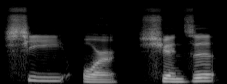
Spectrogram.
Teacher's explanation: The S hachek is similar to the X in the Hanyu pinyin romanization of Mandarin, as in Xi or Xuanzi. It's kind of like an English sh sound, but with your tongue kept flat towards your palate. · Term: palatal fricatives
